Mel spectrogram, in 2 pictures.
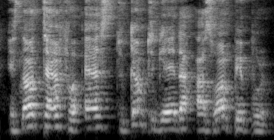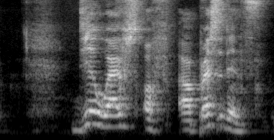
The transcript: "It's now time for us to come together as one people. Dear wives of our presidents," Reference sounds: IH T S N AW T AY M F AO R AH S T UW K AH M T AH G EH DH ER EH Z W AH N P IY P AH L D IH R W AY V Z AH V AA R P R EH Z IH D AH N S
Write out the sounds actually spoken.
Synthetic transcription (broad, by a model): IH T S N AW T AY M F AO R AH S T UW K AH M T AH G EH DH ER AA S W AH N P IY P AH L D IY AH W AY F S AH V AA P R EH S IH D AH N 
